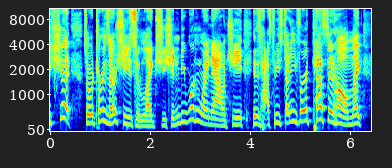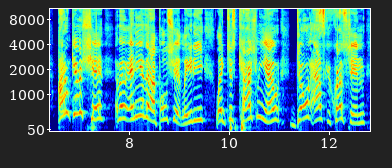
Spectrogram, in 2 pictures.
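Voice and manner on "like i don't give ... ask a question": irritated rant. Real, not acted. Ranting at the cashier.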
